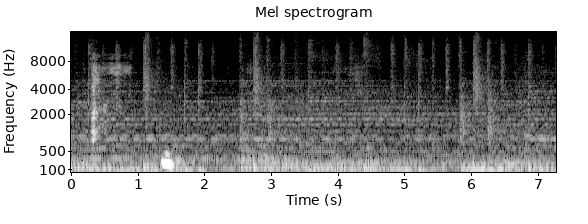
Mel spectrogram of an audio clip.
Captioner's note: prolonged kissing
